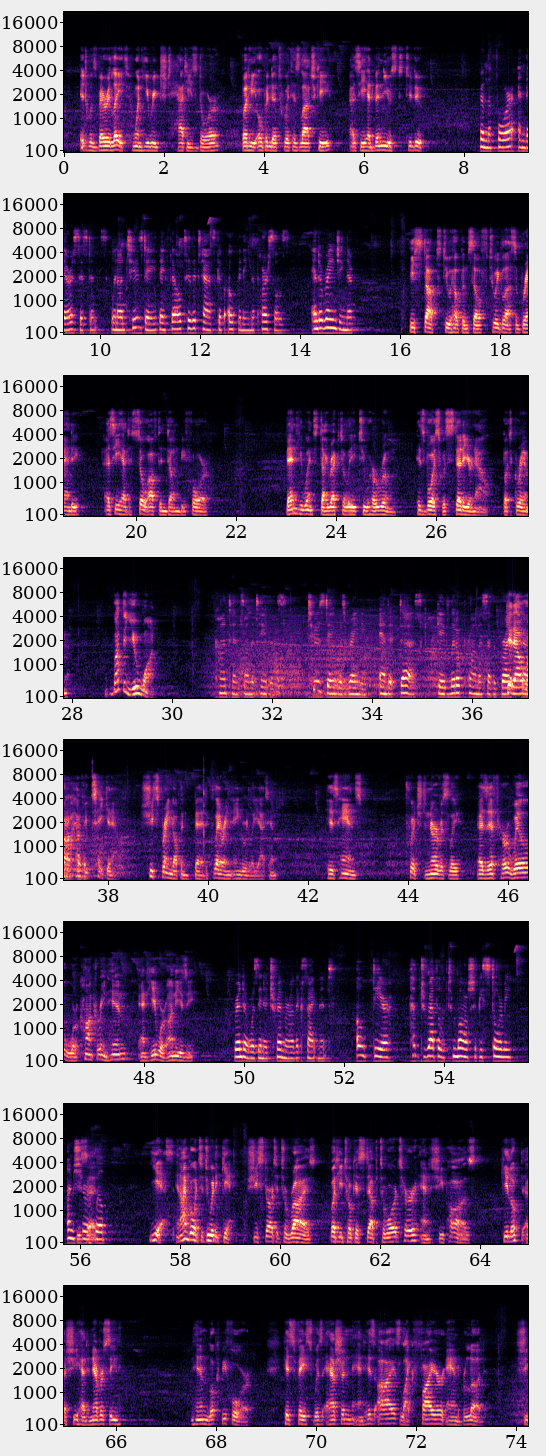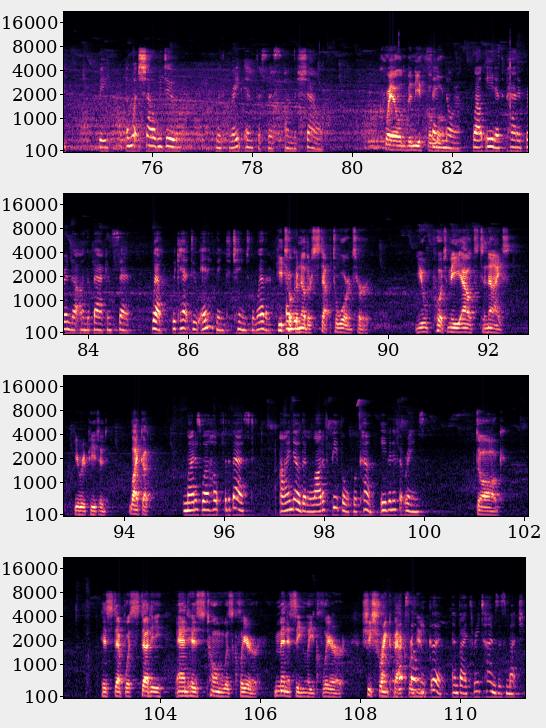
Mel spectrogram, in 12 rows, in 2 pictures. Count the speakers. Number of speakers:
two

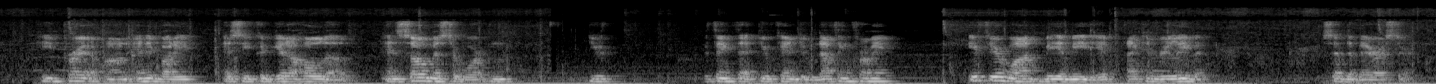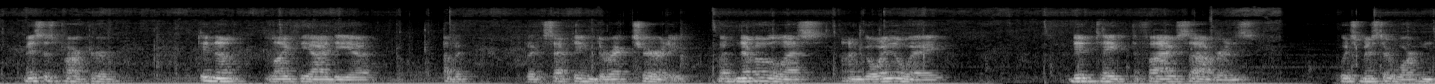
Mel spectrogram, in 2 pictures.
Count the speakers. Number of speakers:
one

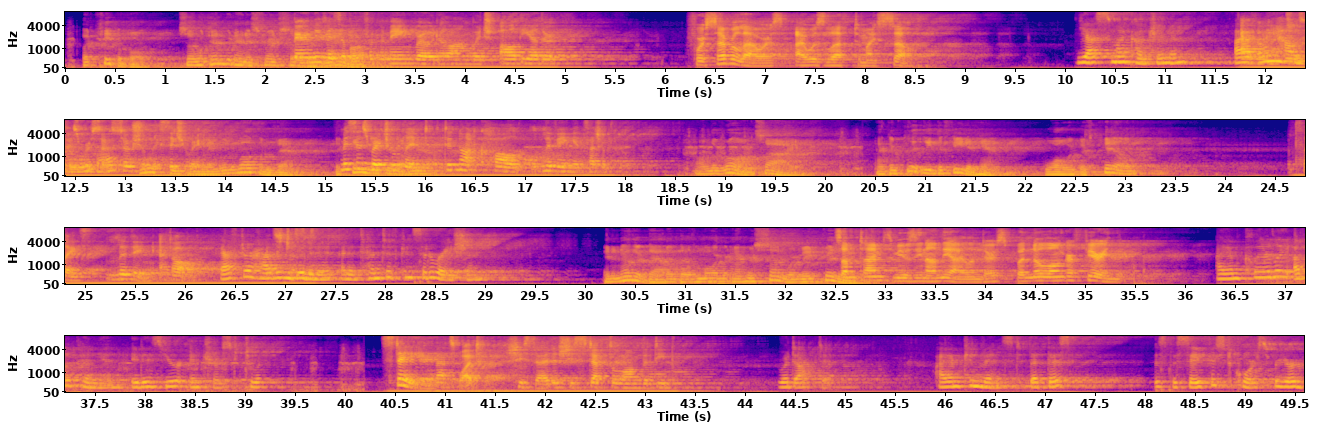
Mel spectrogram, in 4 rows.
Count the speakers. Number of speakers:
four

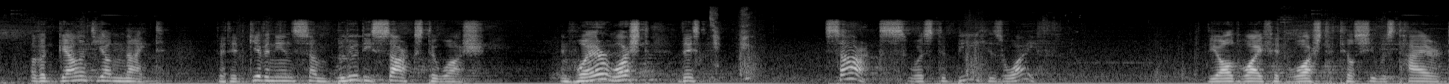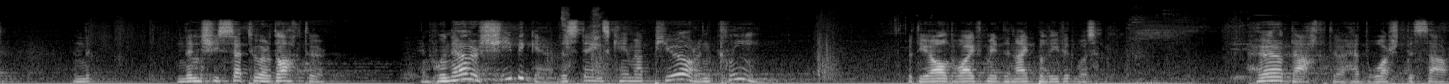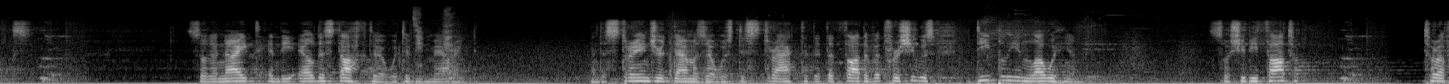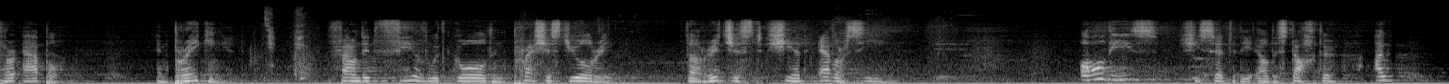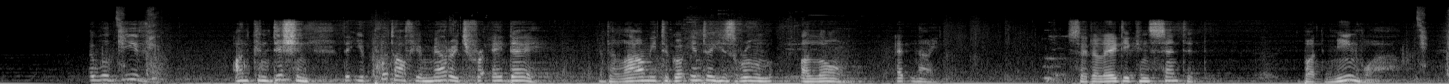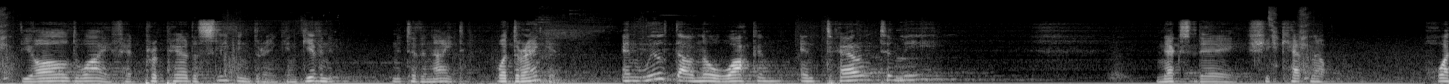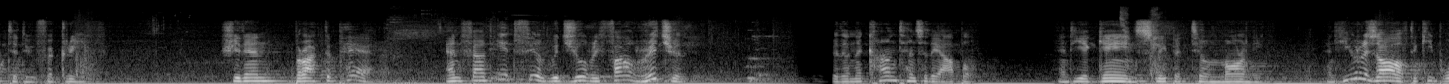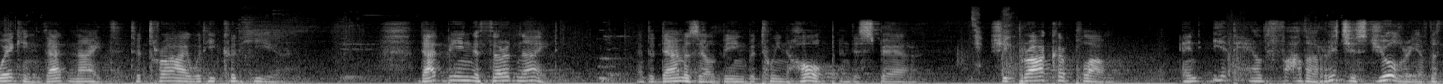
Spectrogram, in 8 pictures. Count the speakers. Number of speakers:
one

